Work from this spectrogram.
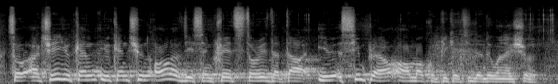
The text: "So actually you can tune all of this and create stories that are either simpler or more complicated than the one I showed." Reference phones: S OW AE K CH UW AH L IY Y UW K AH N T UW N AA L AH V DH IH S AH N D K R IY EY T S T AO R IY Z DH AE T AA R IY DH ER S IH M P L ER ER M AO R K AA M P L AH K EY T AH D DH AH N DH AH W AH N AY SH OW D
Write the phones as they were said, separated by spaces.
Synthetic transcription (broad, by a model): S OW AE K CH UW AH L IY Y UW K AH N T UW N AA L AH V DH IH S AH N K R IY EY T S T AO R IY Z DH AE T AA R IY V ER S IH M P L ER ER M AO R K AA M P L AH K EY T AH D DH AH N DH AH W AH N AY SH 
